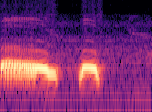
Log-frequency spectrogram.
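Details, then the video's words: Short piece of spotted dove cooing, used to spur other doves to coo. A long, low, slightly falling coo is followed after a pause by one short arched coo. "Cu gáy kích bổi nhanh nổi gù hiệu quả"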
